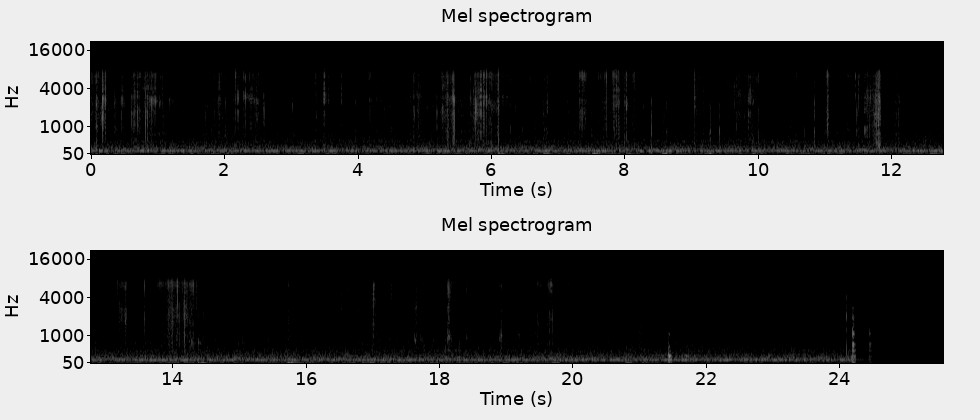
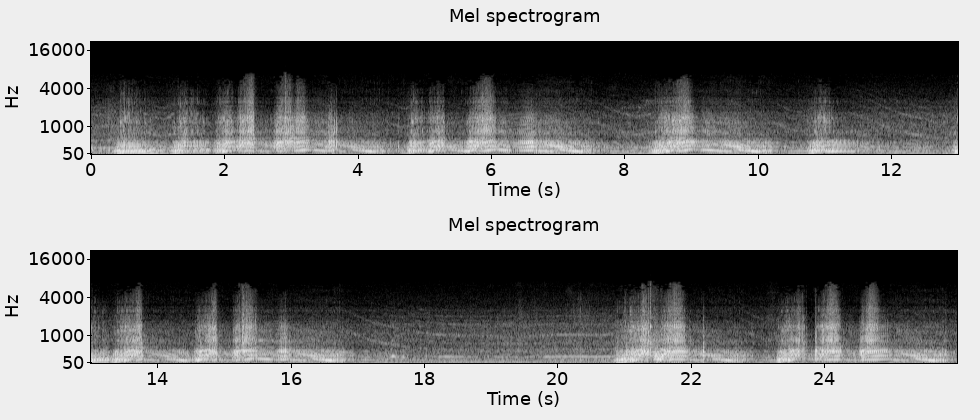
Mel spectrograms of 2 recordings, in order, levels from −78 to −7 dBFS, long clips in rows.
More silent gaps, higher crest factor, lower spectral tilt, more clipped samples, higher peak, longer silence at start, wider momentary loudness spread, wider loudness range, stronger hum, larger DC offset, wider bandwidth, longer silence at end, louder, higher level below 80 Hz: neither; first, 34 dB vs 14 dB; second, -3 dB/octave vs -9 dB/octave; neither; second, -24 dBFS vs -8 dBFS; about the same, 0 s vs 0 s; second, 11 LU vs 15 LU; about the same, 7 LU vs 6 LU; neither; second, under 0.1% vs 0.8%; first, 16.5 kHz vs 7.2 kHz; first, 0.9 s vs 0 s; second, -57 LUFS vs -21 LUFS; second, -70 dBFS vs -36 dBFS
